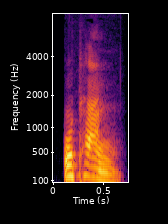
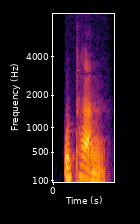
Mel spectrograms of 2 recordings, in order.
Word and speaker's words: উঠান: আন প্রত্যয় যেমন তাকান উঠান উঠ যোগ আন উঠান সেখানে আপনি কি পাবেন আন প্রত্যয় থাকার কারণে আনও হবে উঠানো উচ্চারণটা কি? উঠানো। পাশাপাশি আমরা যদি ত এবং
